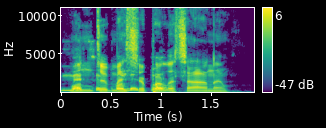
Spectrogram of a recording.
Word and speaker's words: Metropolitano: So that's first off, we've got to go to the one, the Metropolitana, where we won it last year. – Oh, that's right. Yeah, I've never been able to pronounce that. Say that again. – The Wanda Metropolitano.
